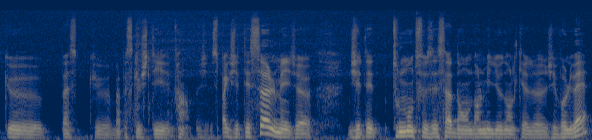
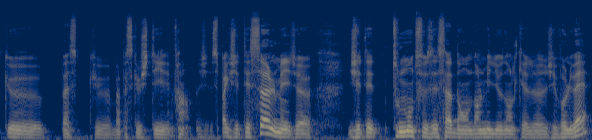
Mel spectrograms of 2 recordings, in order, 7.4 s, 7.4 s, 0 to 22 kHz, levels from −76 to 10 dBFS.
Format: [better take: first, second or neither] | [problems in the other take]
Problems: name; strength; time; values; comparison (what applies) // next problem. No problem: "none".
second | hiss; noticeable; throughout; 20 dB below the speech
